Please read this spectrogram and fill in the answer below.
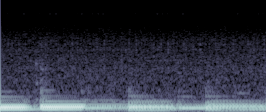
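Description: Electric bass guitar playing a short line of about four plucked low notes in a row, each held briefly before the next.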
